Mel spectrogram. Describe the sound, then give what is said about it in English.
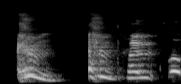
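Repeated throat clearing performed by a voice acting out a character: four short, rasping throat-clearing bursts separated by brief pauses, each gruff and voiced. “Ron clears his throat repeatedly with less conviction each time.”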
